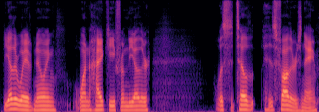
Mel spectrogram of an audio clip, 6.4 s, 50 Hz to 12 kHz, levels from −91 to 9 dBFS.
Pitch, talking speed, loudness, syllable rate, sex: 125 Hz, 150 wpm, -19 LUFS, 4.9 syllables/s, male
